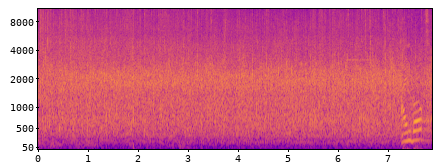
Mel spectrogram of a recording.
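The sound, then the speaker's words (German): Steady, sustained audience applause for a speaker at the end of a talk fills the whole stretch, a dense wash of many hands clapping at an even loudness, with a voice starting to speak faintly at the very end. “Gebt ihm einen herzlichen Applaus.”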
